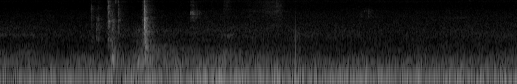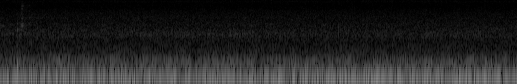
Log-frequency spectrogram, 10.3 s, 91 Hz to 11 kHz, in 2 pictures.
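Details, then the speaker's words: HP Z240 workstation restarted after unplugging power for 10–15 seconds: a few clicks at first, then a low, soft, even fan hum; the fans no longer race wide open from the suspected firmware glitch and run at normal speed. "and you can see it's starting up now and this time the fans are not jetting they're not running wide open"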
